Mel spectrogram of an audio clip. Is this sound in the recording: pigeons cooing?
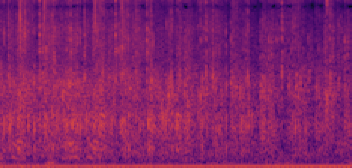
no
